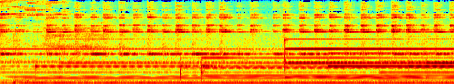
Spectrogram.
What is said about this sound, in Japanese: すいませんちょっと今通りをすごい音のまた車が通っててこれね清掃車なんですよ清掃車清掃車でいいのにすみませんすっごい音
